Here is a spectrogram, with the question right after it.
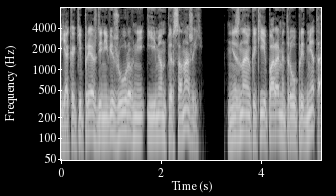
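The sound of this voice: Intonation stays fairly even in this unforced reading voice. Nothing much can be heard in the background.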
